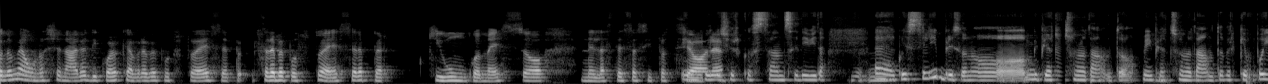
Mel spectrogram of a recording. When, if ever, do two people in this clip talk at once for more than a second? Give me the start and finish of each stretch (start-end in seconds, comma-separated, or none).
none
